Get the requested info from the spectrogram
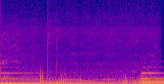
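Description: Background music: held chords over a steady deep bass note.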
